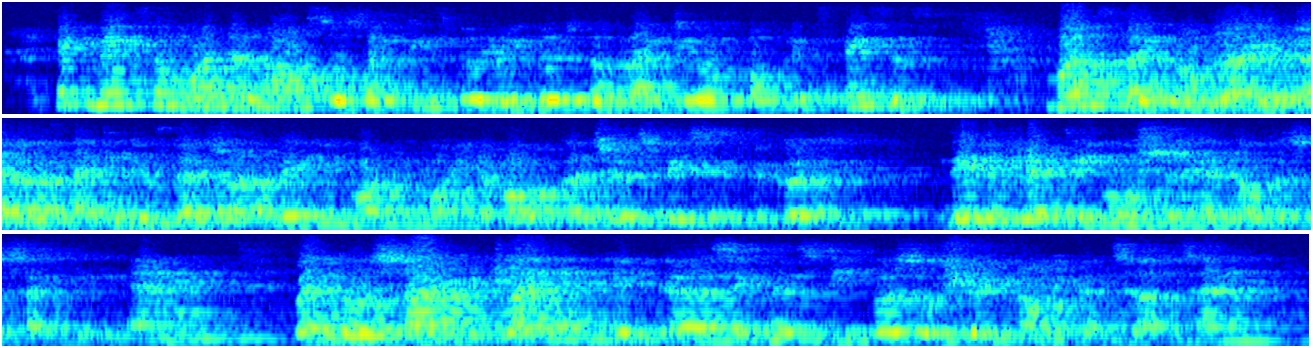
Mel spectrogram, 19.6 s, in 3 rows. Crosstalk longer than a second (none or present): present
